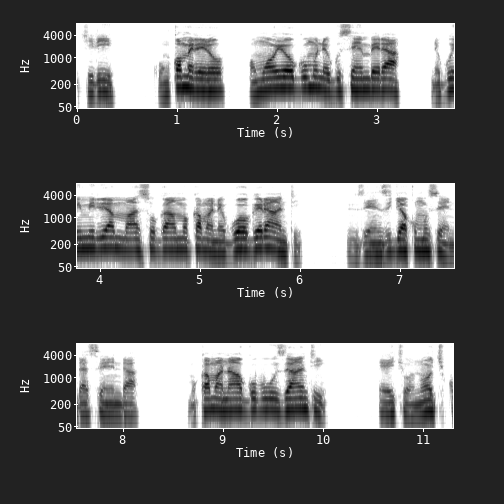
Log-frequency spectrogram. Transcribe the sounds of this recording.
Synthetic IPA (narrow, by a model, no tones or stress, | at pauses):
ciɾi | kuŋko̞me̞ɾe̞ɾo̞ː | mwo̞ːjo̞ːɡumune̞ɡuse̞ːmbe̞ɾa | ne̞ɡwuimiɾiɾamumaːso̞ɡamukamane̞ɡwo̞ːɡe̞ɾaːnti | nze̞ːnziɟakumuse̞ːndase̞ːnda | mukamanaːɡuβuːzaːnti | eco̞no̞ːci̥k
